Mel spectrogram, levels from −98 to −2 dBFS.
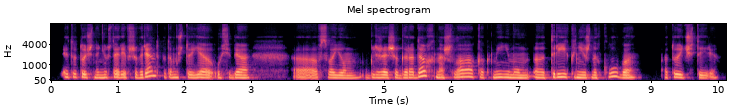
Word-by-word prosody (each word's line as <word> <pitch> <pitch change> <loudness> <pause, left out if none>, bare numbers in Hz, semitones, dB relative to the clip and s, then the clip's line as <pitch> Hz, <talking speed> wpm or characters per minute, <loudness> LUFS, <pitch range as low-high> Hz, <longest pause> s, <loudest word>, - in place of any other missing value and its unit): Это 210 -1 -3
точно 195 -2 -1
не 180 +1 +1
устаревший 140 - -1
вариант, 280 +10 +2
потому 185 -7 -2
что 190 0 -4
я 185 +1 +3
у 185 - -5
себя, 175 0 0 0.6
а, 80 0 -2
в - - -12
своём 170 0 -1
ближайших 180 0 +2
городах 180 - +2
нашла 195 +6 +1
как 190 -2 -7
минимум, 185 -3 +2
э, 180 -3 +1
3 210 +3 +2
книжных 175 -4 0
клуба, 185 -3 +1 0.4
а 180 - -4
то 200 - -1
и 185 -2 +3
4. 170 -1 -4
185 Hz, 155 wpm, -21 LUFS, 175-195 Hz, 0.6 s, я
